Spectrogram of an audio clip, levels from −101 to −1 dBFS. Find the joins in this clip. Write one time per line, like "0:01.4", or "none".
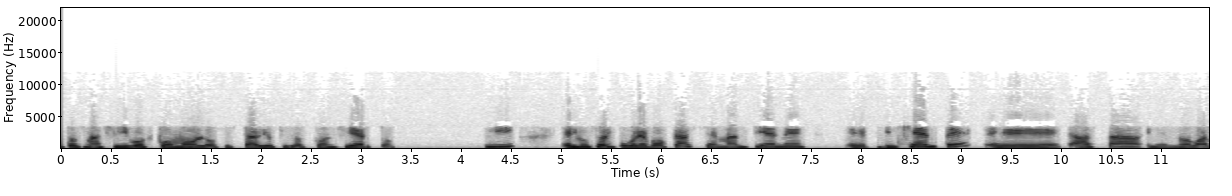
none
